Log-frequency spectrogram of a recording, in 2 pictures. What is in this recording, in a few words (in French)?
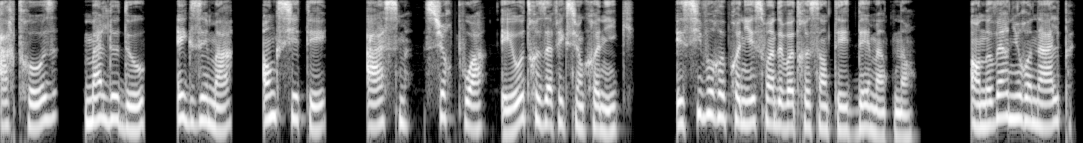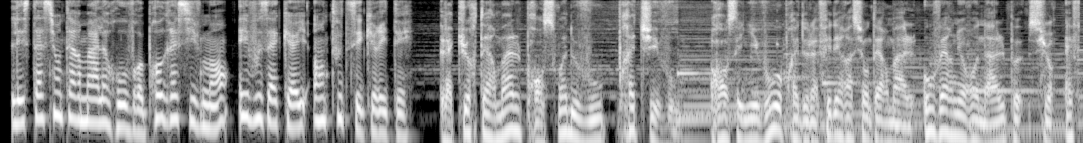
RADIO; Rhône-Alpes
